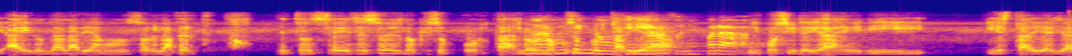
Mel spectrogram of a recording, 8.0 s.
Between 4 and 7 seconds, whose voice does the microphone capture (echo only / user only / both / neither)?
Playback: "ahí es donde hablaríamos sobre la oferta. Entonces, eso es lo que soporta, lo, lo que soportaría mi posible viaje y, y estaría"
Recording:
both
